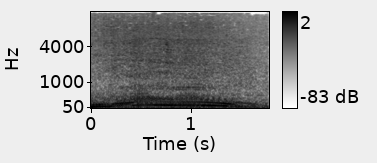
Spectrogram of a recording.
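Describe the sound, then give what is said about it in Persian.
A Porsche's engine revs up as the car is brought round in a yard, holding a steady, rising drone before easing off, loud, with no voices over it. “ماشینو براش میارن.”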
